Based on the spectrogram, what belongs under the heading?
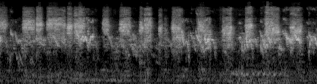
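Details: Budgerigars in a colony with a breeding pair, giving loud, fast high chirps in rhythmic pulsing bursts, several birds overlapping.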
